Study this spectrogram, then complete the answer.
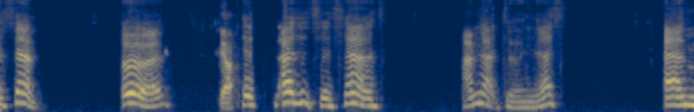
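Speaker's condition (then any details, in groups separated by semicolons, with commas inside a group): Myasthenia gravis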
